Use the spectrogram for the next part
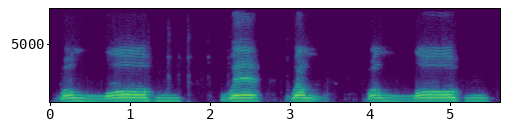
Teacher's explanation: the lam in the word of Allah will be pronounced with a full mouth, heavy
